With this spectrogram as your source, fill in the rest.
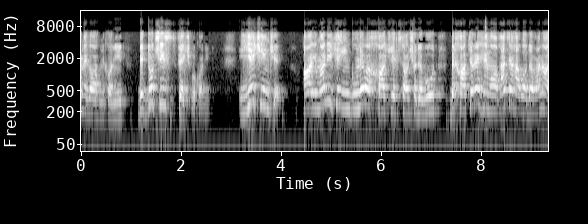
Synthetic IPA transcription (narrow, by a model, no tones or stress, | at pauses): ne̞ɡɒːhmiːkʰo̞niːd̪̥̚ | be̞d̪ot͡ʃʰiːzfe̞cʰɾbo̞̰kʰo̞̰nḭːd̪̥ | je̞cʰiŋcʰe̞ | ɒːjmɒːniːcʰe̞iːnɡuːne̞bɒːxɒːcʰje̞cʰsɒːnʃo̞d̪e̞buːd̪be̞xɒːt̪ʰe̞ɾe̞ɦe̞mɒːɣæt̪ʰe̞ɦævɒːd̪ɒːɾɒːneː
